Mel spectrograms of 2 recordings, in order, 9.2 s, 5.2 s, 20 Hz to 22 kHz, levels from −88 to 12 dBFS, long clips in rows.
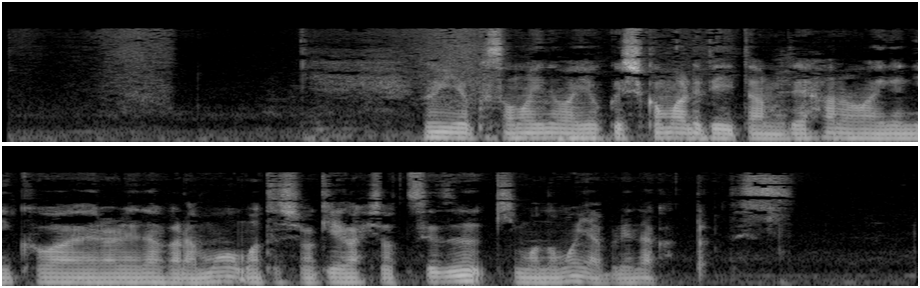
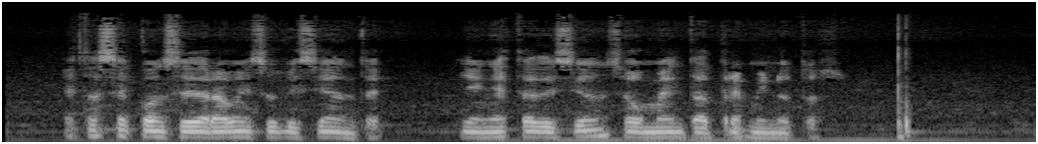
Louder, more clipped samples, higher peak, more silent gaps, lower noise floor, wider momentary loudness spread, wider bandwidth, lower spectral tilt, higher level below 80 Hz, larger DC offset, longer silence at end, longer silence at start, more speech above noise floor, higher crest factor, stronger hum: second, -24 LUFS vs -21 LUFS; neither; about the same, -2 dBFS vs -2 dBFS; neither; first, -57 dBFS vs -50 dBFS; first, 20 LU vs 15 LU; second, 11.5 kHz vs 16 kHz; about the same, -4.5 dB/octave vs -4.5 dB/octave; about the same, -42 dBFS vs -46 dBFS; neither; about the same, 0.65 s vs 0.6 s; first, 0.55 s vs 0.3 s; about the same, 33 dB vs 30 dB; about the same, 22 dB vs 18 dB; neither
